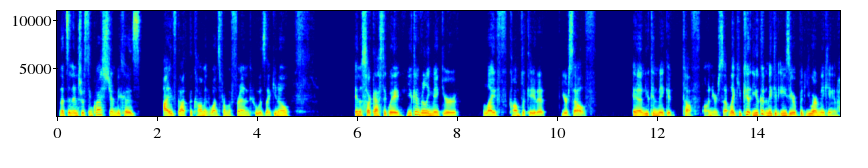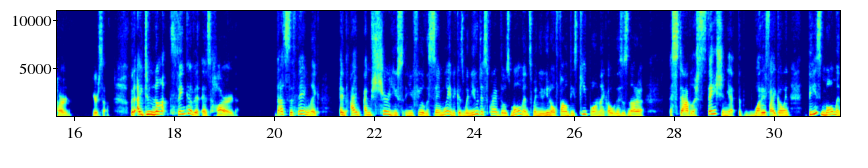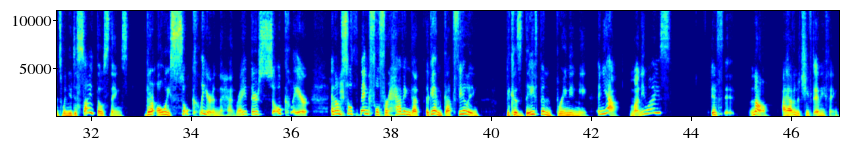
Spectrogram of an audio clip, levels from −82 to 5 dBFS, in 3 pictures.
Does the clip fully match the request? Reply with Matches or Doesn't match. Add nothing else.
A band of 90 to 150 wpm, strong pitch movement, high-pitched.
Doesn't match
